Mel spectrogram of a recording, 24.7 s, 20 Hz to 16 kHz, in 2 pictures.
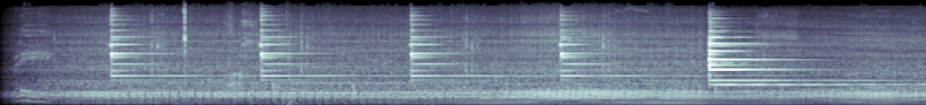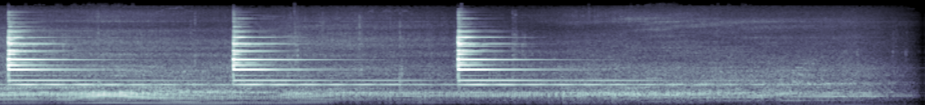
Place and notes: Collserola, Petita Campana de la Vil·la Joana
Villa Joana's little bell
8 December 2009, 15:00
